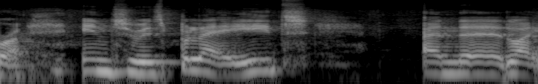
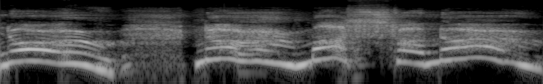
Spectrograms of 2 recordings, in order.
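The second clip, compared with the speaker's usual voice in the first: very high, loud, very slow, drawn-out screaming; 11 semitones higher, 5 dB louder than usual. Retelling a planned story scene where a character sees his master hurt: imitating someone screaming.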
